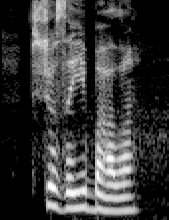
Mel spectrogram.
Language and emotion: Russian, angry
